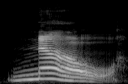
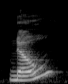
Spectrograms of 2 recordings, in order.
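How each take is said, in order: First: It is said as a grumpy statement. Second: It is said as a rising question.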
